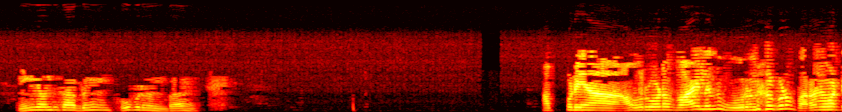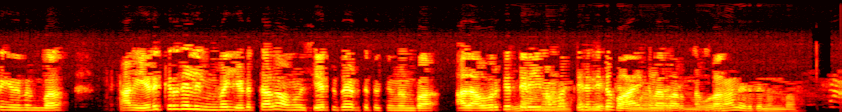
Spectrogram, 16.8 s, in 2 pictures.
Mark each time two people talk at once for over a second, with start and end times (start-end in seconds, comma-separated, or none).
13.5-15.7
